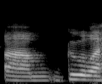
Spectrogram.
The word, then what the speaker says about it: Gyula: So, for example, the sport leader who was really big in the 1950s and 1960s, his name is Gyula Hegyi. In English, it would kind of sound like Gula Hegyi.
